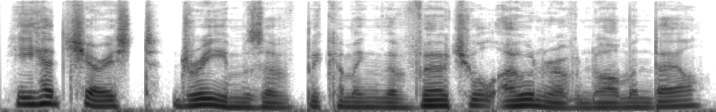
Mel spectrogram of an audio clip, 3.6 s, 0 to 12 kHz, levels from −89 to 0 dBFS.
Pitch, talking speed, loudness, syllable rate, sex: 115 Hz, 185 wpm, -17 LUFS, 5.8 syllables/s, male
